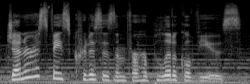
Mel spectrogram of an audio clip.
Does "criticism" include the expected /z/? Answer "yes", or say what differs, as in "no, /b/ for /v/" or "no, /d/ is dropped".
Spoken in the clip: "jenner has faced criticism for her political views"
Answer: yes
